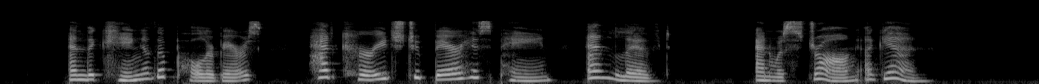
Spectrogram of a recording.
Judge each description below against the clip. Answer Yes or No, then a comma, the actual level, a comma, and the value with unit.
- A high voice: Yes, high, 215 Hz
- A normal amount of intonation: No, wide, 8.1 semitones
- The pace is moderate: No, slow, 110 wpm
